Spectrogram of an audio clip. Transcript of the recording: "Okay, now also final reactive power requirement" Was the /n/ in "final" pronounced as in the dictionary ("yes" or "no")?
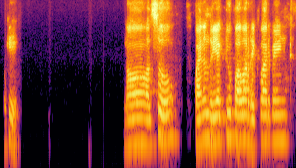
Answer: yes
